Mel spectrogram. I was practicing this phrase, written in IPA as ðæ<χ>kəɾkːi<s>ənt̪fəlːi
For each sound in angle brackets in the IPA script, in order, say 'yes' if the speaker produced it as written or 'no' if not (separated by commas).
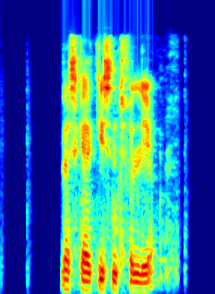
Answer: no, yes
